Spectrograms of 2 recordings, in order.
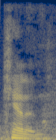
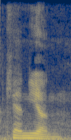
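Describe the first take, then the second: First: It is said with a plain n sound. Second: It is said with an ny sound. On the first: The speaker calls it wrong. "not Cannon" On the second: The speaker calls it right. "Canyon City is how you say it"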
